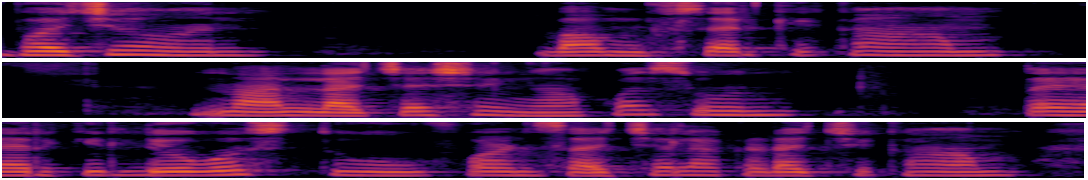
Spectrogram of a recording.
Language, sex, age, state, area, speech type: Goan Konkani, female, 30-45, Goa, rural, spontaneous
